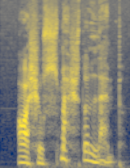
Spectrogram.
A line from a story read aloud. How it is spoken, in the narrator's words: she said quietly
